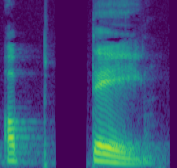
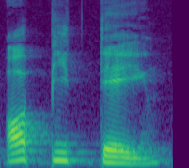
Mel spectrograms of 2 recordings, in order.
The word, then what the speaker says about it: optei: E aqui, observe bem, minha pronúncia está sendo optei, mas muitas pessoas dizem optei.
